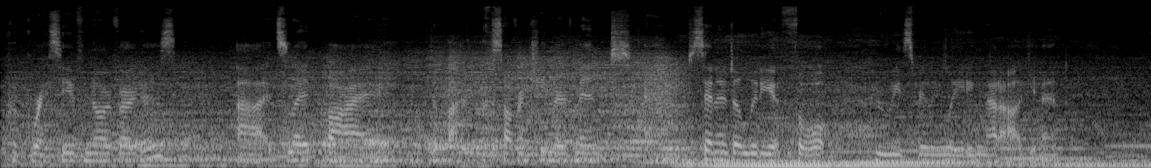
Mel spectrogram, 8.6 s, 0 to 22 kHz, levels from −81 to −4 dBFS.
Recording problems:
train or aircraft noise; very loud; throughout; 1 dB above the speech
background music; loud; throughout; 10 dB below the speech

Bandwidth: 18.5 kHz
